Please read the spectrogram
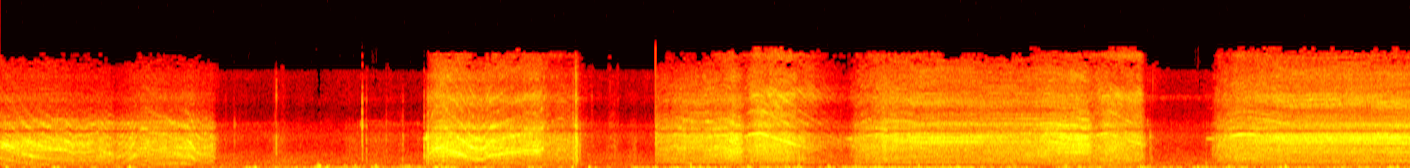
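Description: Cordless drill turning an auger bit to bore a hole in the ground. It runs in spells of a few seconds with short stops, its motor whine rising and falling under load, over steady knocking as the bit bites into the soil.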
